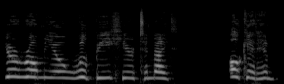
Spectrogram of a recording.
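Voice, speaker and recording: A woman voicing an old female nurse with a shrill, wailing voice in a play reading. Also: steady tone, normal speed, fairly bright tone. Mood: bustling.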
